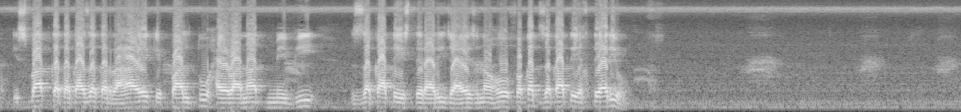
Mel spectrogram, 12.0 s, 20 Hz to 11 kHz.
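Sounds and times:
low room hum: 0.0 - 12.0
bird calling: 1.3 - 4.4, 7.8 - 8.4, 9.2 - 12.0.

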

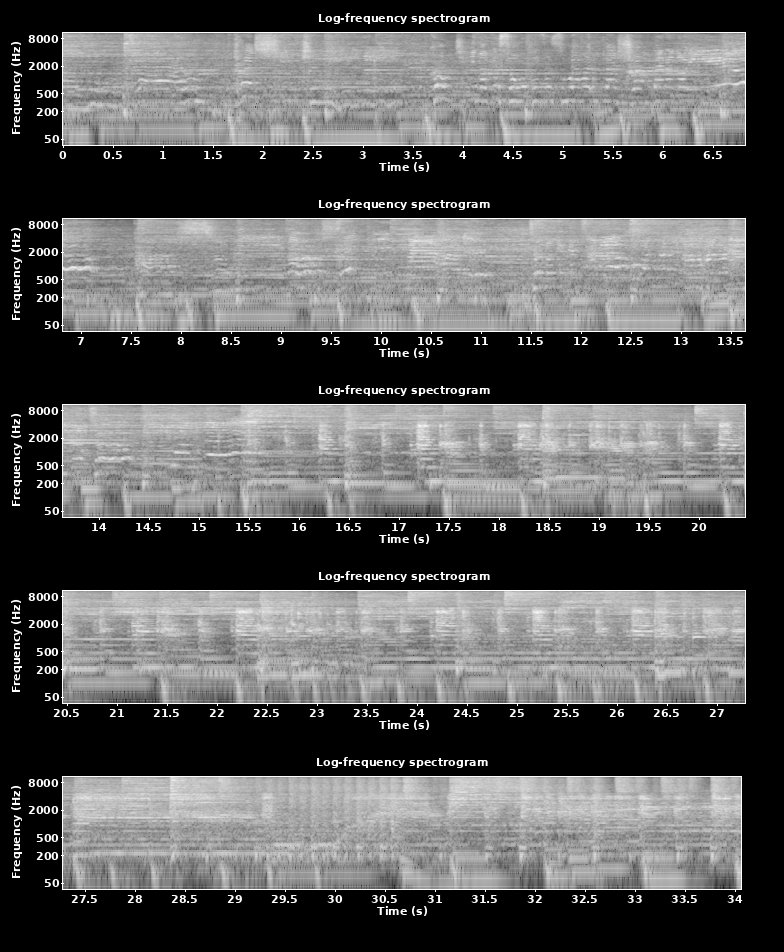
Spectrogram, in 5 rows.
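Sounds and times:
rock band playing: 0.0 - 34.0.

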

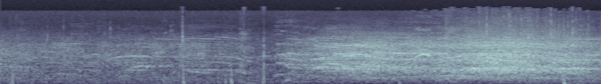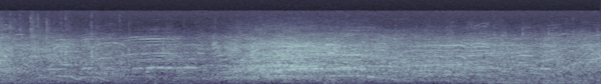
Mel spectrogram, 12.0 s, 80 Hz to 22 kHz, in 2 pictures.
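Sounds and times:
murmur of stadium crowd: 0.0 - 12.0.

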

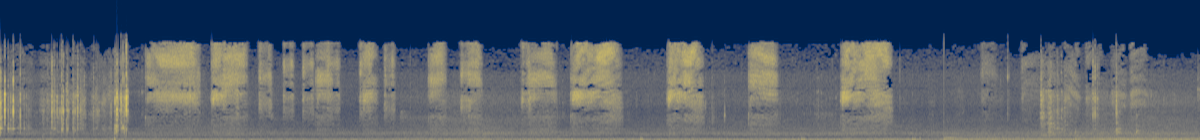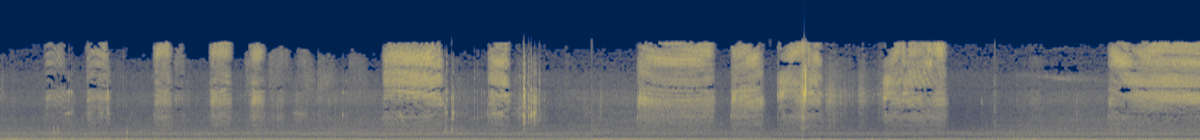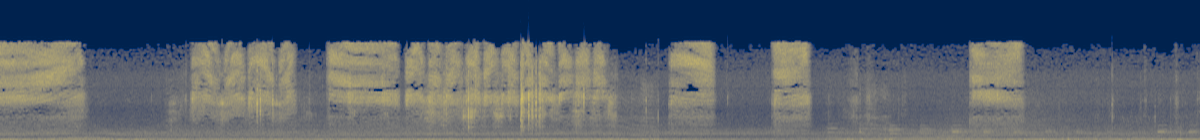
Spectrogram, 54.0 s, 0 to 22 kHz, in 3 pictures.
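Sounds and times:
aerosol spray can hissing: 2.2 - 7.2, 7.8 - 9.4, 10.0 - 10.6, 11.2 - 11.7, 12.6 - 13.4, 18.7 - 19.7, 20.3 - 22.6, 23.8 - 26.0, 27.6 - 30.4, 31.2 - 32.2, 34.6 - 37.3, 38.8 - 45.3, 46.0 - 46.8, 47.6 - 48.2, 50.5 - 51.4.

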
